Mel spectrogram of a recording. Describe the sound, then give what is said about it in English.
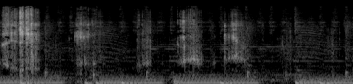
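Crisp, crackly crunches of someone biting and chewing baked chicken skin, with most of the fat baked out, during a live broadcast: several loud bursts spaced about half a second apart, over a steady low hum of music playing out. “I'm just going to let the music play out while I have chicken skin.”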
